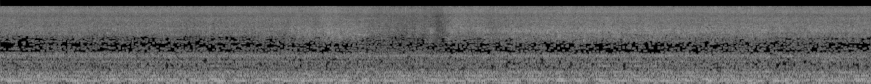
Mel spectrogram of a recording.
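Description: A stage in the chain is being driven about 5 dB beyond what it can pass, so for the whole of the clip the tallest peaks of these sounds are sheared off flat. This is hard clipping. Only a small fraction of the waveform, a few samples in every thousand, actually reaches the ceiling, so the damage sits on the loudest transients: each one picks up a brief, bright crackle from the high harmonics that the flattened tops create.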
